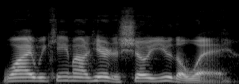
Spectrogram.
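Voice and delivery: cheeky comeback. Acted. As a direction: turn the insult back on him.

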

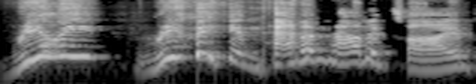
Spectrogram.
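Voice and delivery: high, loud imitation of an exasperated mother; incredulous mom. Mom returning to police cars at her house, incredulous. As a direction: squeal it in mock disbelief, far above your voice.

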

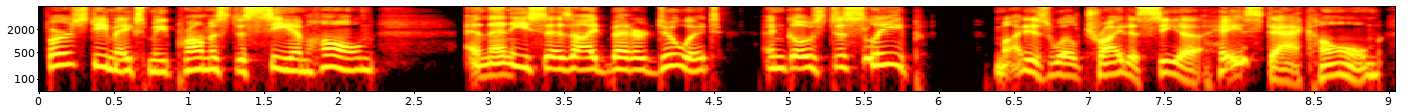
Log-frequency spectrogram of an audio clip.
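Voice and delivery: put-on high, aggrieved small boy; acted tearful child voice; tearful complaint. A narrator's reading. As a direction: pour out the grievance, close to breaking down. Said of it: "here he broke down again".

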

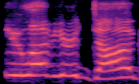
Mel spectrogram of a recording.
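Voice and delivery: high, slow, loud disbelieving cry; incredulous shriek. Real, not acted. Echoing her friend's crush in loud mock disbelief. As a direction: shriek it back in mock horror.

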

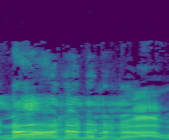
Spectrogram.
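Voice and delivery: loud, high string of no's; alarmed interruption. Acted. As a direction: cut them off fast and loud before they say it. Principal cuts father off.

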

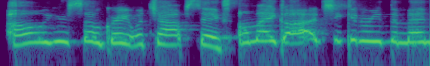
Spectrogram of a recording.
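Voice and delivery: high, gushing mimicry of strangers; sing-song patronizing praise; mock gushing compliment.

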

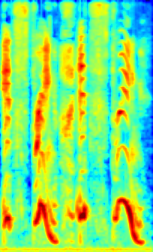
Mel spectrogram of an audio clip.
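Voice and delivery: high, thrilled cheer; excited. A narrator's reading. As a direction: burst out with glee, pitched high. Duck excitedly invites Hippo out.

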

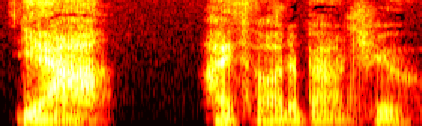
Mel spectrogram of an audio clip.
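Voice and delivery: a touch of tender honesty; soft. Acted. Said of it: "he continued softly".

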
